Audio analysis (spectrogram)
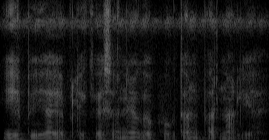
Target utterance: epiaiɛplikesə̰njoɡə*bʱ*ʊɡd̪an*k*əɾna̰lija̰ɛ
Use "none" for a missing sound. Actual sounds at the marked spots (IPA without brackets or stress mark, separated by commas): bʱ, p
